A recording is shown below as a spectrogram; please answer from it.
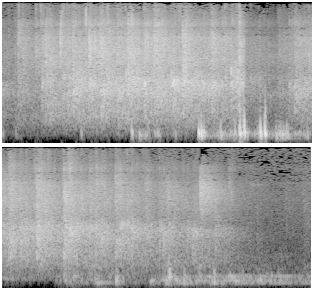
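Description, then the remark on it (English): An audience gives a warm round of applause for a speaker as he comes up, a steady, dense wash of clapping that lasts several seconds, with a few louder sharp claps standing out partway through before it gradually thins. “So would you give him a warm round of applause as he comes up?”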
